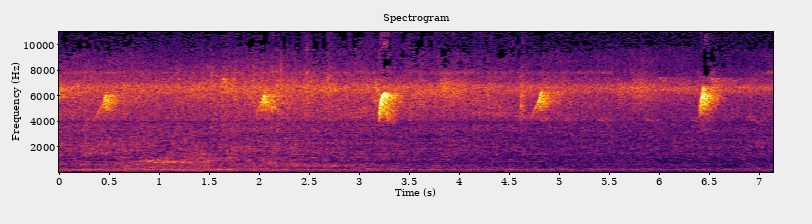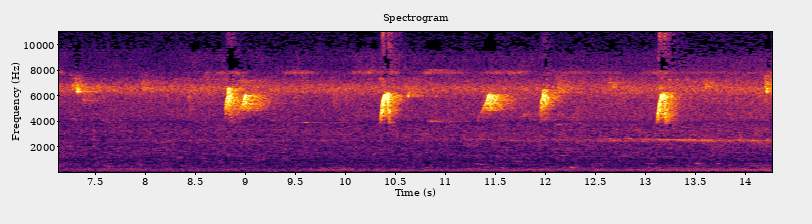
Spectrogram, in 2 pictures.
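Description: A small bird chirping: short, sharp high chirps repeating irregularly every second or two, about a dozen in all, over a steady low outdoor background rumble.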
